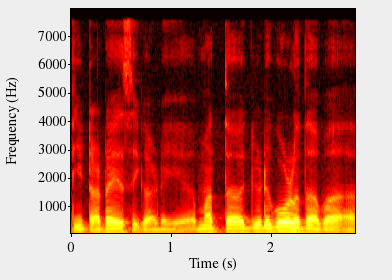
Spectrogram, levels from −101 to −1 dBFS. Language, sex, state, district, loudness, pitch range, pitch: Kannada, male, Karnataka, Belgaum, -22 LUFS, 105-125 Hz, 120 Hz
